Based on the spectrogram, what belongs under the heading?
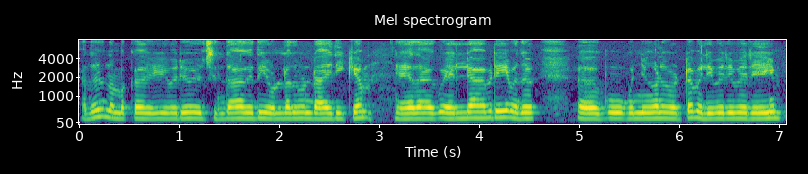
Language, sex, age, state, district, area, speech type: Malayalam, female, 60+, Kerala, Kollam, rural, spontaneous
